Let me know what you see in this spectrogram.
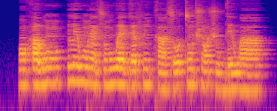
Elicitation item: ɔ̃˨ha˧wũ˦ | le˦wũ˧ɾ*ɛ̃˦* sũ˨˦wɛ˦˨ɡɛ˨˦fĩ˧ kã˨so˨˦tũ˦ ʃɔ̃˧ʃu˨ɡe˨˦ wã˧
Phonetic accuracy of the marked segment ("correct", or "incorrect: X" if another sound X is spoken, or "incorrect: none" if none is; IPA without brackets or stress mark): incorrect: ɛ̃˨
